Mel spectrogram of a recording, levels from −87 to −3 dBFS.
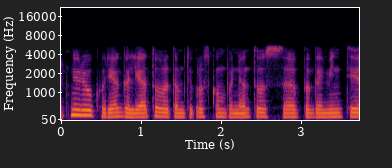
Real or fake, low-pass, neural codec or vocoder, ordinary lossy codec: real; 5.4 kHz; none; Opus, 24 kbps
